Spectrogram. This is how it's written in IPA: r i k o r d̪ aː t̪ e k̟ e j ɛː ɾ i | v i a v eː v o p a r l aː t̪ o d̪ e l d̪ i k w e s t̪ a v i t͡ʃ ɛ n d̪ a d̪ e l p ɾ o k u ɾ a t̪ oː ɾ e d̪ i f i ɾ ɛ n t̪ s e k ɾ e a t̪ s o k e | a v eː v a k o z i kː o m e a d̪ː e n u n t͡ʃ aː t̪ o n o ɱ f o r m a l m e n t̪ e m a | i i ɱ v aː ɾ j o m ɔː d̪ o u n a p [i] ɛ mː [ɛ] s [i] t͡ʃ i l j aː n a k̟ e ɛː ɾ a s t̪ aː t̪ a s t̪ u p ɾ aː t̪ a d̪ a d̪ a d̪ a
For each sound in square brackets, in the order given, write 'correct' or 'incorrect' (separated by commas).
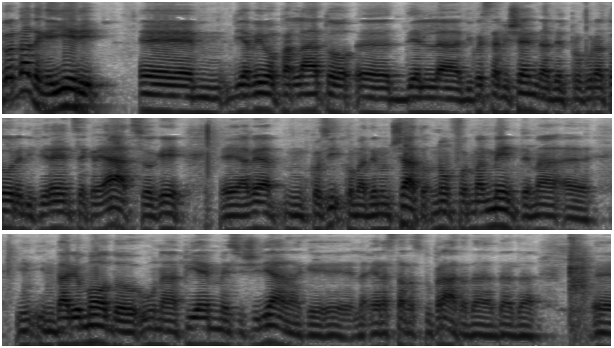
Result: correct, incorrect, correct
